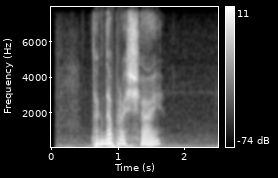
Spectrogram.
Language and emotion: Russian, neutral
